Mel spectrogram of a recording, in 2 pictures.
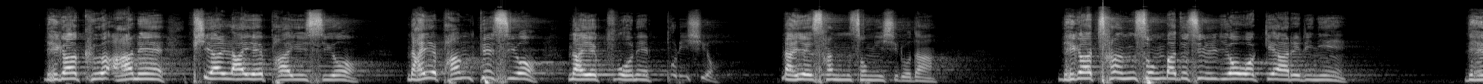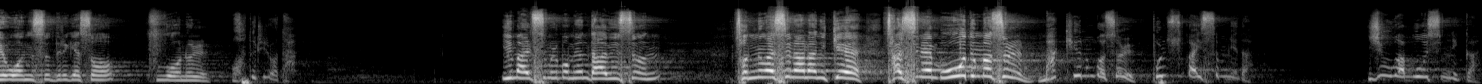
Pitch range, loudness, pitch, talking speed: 215-300 Hz, -14 LUFS, 250 Hz, 225 characters per minute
